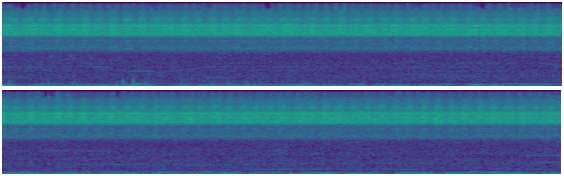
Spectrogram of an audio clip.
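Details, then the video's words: Crickets chirping in a dense, unbroken high-pitched chorus of fast pulsing trills that hold steady throughout, over a heavy low rumble. "Crickets Chirping Sound"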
